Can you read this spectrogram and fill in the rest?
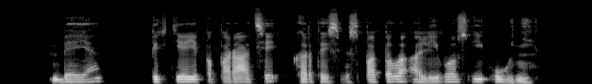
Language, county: Lithuanian, Utena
